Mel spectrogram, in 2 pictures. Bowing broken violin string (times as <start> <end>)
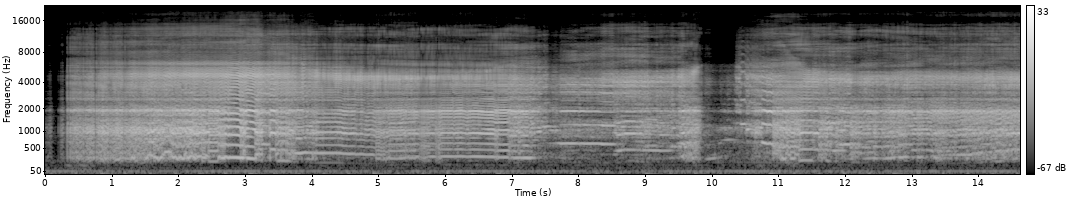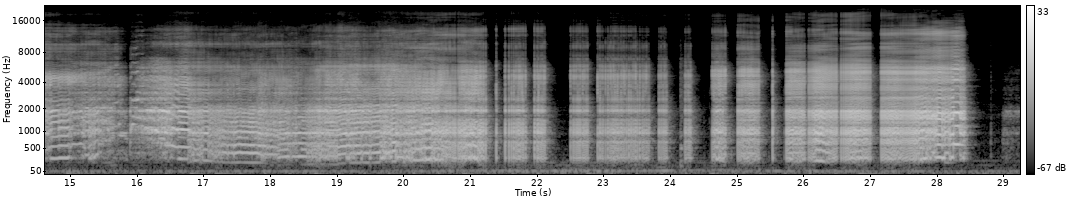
0.5 20.6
